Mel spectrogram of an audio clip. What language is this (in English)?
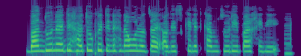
Pashto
